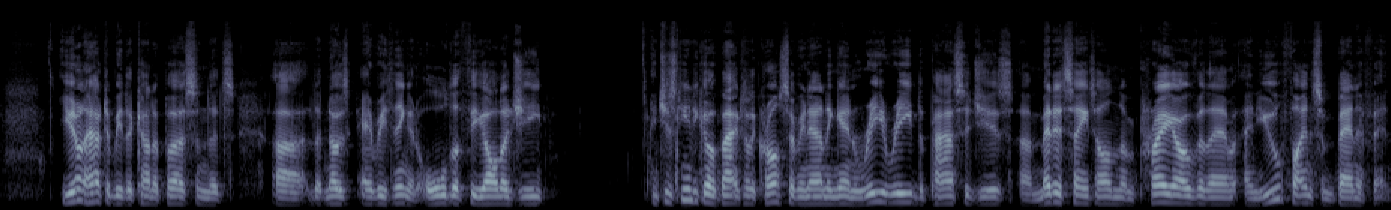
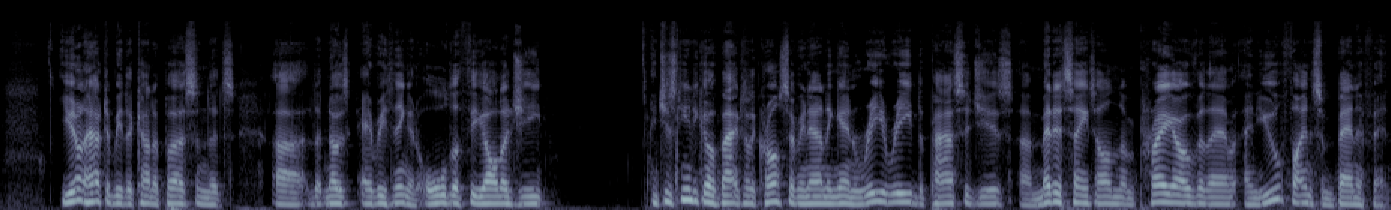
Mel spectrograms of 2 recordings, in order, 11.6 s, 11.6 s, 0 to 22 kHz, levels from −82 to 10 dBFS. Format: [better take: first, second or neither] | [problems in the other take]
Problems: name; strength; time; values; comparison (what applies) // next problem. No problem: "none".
second | thin; somewhat; fading below 300 Hz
